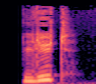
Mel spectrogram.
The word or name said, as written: lyd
